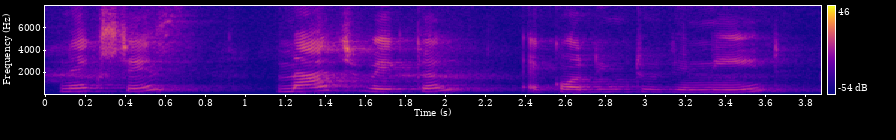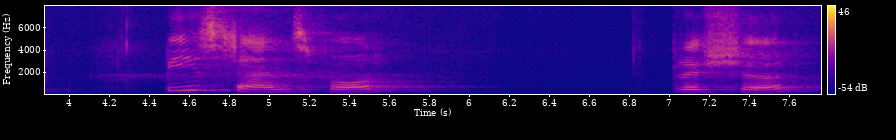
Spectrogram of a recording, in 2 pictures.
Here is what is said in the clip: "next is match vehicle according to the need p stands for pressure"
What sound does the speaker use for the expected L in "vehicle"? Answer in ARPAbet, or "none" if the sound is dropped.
N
